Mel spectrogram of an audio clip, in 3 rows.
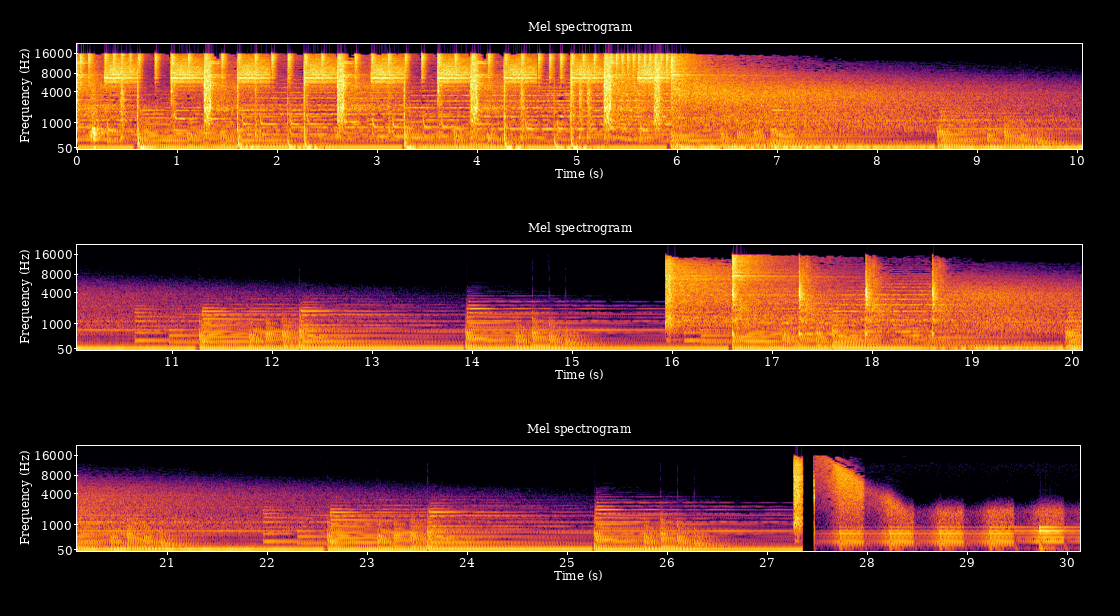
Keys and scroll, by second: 1.2 Left, 4.0 Left, 5.1 Right, 5.6 Down, 24.1 ctrl+z.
